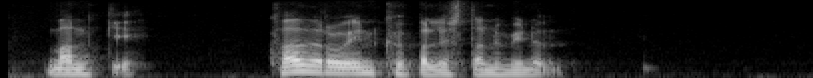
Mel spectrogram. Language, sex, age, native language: Icelandic, male, 20-29, Icelandic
